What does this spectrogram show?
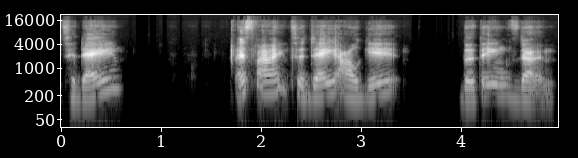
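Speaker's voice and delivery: loud, upbeat self-assurance; breezy confidence. Retold or imitated. Mom telling herself the week is fine, loud and breezy. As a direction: brush it off, sure it will be fine. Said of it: "I was like".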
